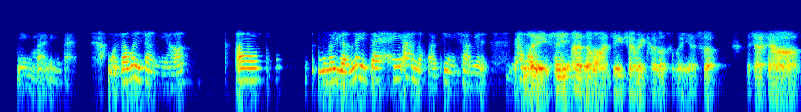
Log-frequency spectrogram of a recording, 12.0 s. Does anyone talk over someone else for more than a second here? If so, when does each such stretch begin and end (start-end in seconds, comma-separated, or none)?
7.7-9.0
